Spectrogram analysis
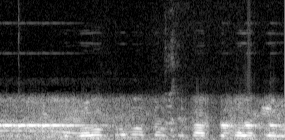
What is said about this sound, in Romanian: Păi nu cred că ascultă domnul polițist. E microfonie de la mașina poliției.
